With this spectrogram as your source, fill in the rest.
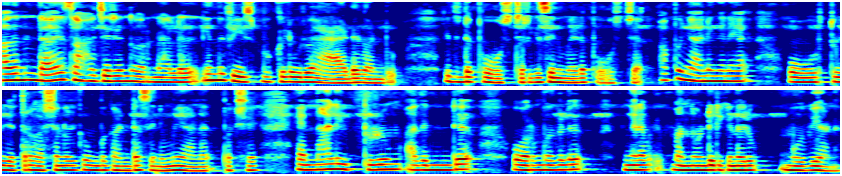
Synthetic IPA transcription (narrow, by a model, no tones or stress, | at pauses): ɐðinuɳɖaːjɐsaːɦɐt͡ɕːɐɾijenːɨpɐrɐɲːaːlḭnːɨfejsbukːilo̞ɾuaːɖɨkɐɳɖṵ | iðinde̞po̞ːstɐrikːɨsinimɐjuɽepo̞̰ːstɐ̰rɐpːoːɲaːniŋːɐne̞o̞ːrt̪uet̪rɐʋɐrʂɐŋːɐɭkɨmumbɨkɐɳɖɐsinimɐjaːɳɨpɐkʂe̞enːaːlipːoɻumɐ̰ðinde̞o̞ːrmɐɣɐɭ | eŋːɐne̞ʋɐnːuoɳɖiɾikʲːunːɐo̞ɾumuʋijaːɳɨ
